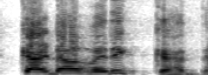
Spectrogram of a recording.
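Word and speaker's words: cadaveric: कैडावरे कहते हैं।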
